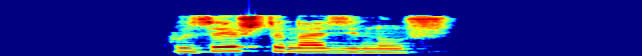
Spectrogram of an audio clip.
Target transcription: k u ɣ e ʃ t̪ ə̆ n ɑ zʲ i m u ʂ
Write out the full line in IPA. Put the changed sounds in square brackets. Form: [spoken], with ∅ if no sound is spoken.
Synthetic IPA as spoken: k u [z] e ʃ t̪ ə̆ n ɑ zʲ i [n] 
